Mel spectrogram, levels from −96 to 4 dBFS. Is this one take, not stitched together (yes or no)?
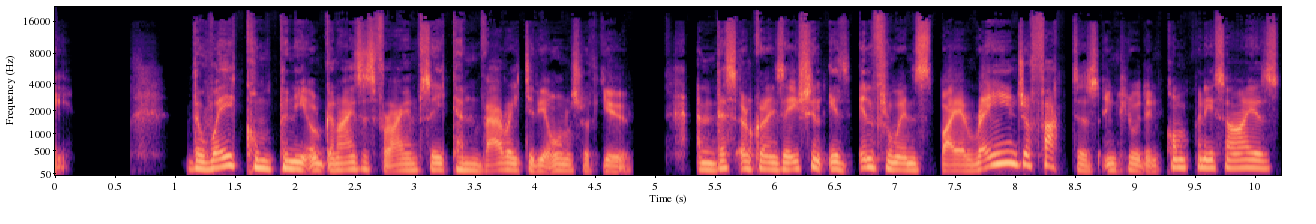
yes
